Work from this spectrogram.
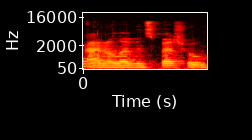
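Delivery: depressed. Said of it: "You said that so sad".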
